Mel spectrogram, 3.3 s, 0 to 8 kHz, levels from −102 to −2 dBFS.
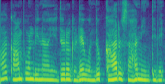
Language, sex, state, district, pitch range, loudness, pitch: Kannada, male, Karnataka, Bangalore, 160-180 Hz, -16 LUFS, 175 Hz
